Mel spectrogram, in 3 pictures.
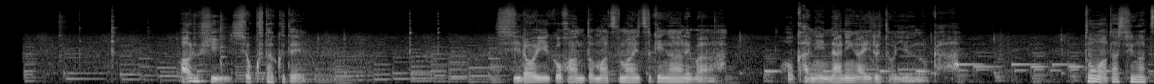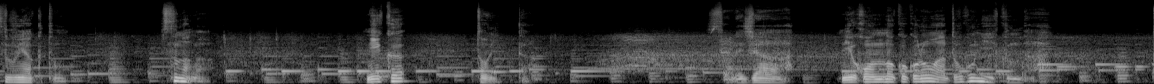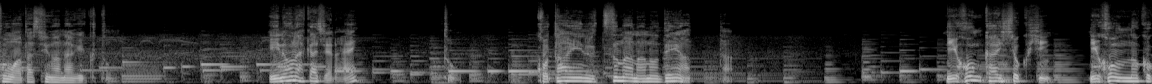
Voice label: male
